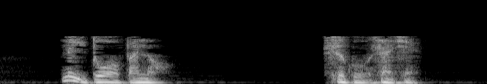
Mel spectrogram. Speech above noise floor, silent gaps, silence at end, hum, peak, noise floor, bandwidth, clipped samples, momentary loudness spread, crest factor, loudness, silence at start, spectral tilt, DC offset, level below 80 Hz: 60 dB; none; 0.7 s; none; -2 dBFS; -75 dBFS; 3.8 kHz; under 0.1%; 9 LU; 16 dB; -18 LUFS; 0.6 s; -11 dB/octave; under 0.1%; -26 dBFS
